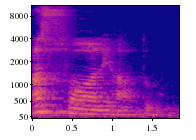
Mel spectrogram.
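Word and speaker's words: الصالحات: But when you read with the al, it will be pronounced as as-salihatu. Lam is killed by the sound of swad, which is a shamsi letter.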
